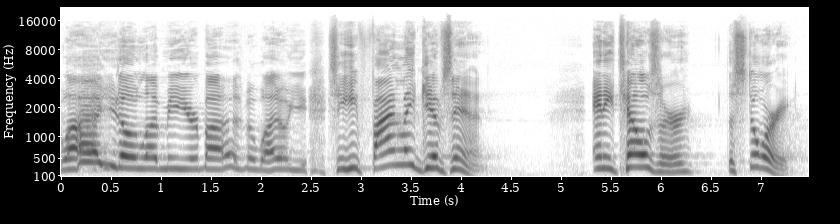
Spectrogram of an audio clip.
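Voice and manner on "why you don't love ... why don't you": nagging, plaintive, whiny complaining wife voice. Retelling how his wife begged him for the riddle's answer, imitating her whining. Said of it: "she whined and complained and cried".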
